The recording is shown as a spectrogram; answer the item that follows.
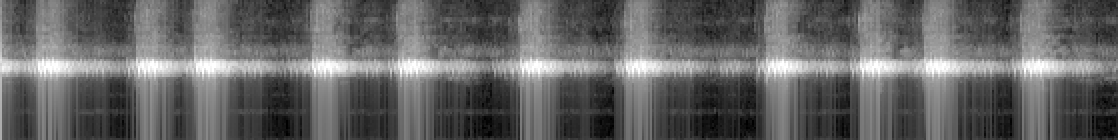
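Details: Two-spotted cricket chirping loud and clear, a sound claimed to scare away rats; high-pitched chirps come in an uneven rhythm, some paired, about two per second, over otherwise silent background.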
